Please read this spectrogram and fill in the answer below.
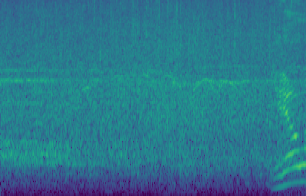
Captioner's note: crowd cheering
